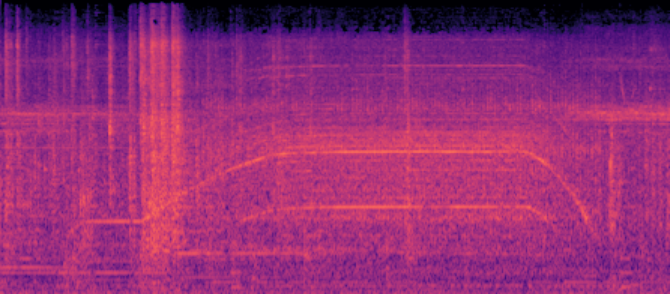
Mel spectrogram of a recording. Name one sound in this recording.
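A crane motor whines, rising in pitch, holding steady, then dropping away.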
